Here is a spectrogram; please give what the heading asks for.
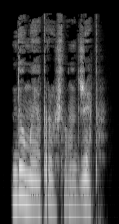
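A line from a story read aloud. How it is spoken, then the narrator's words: Quiet female voice. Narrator (Russian): тихо сказала она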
